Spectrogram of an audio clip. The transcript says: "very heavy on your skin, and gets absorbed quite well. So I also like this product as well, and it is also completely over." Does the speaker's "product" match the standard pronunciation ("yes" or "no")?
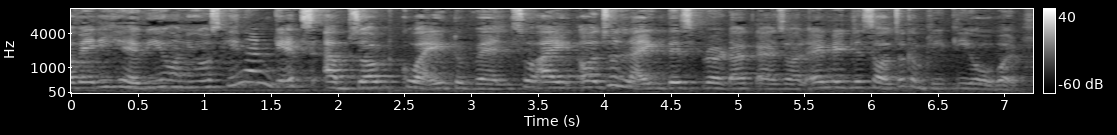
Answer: yes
